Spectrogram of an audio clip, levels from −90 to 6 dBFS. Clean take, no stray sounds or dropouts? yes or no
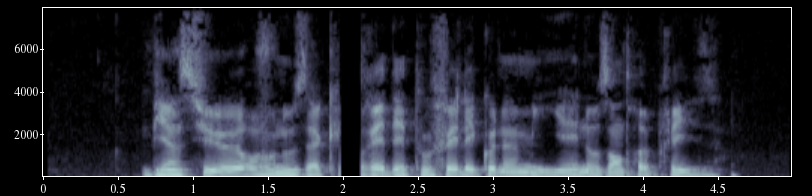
no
